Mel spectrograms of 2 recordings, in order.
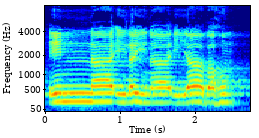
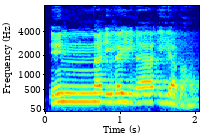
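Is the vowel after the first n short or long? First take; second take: long; short. First: The vowel after the first n is long. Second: The vowel after the first n is short. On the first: The speaker calls it wrong. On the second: The speaker calls it right.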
